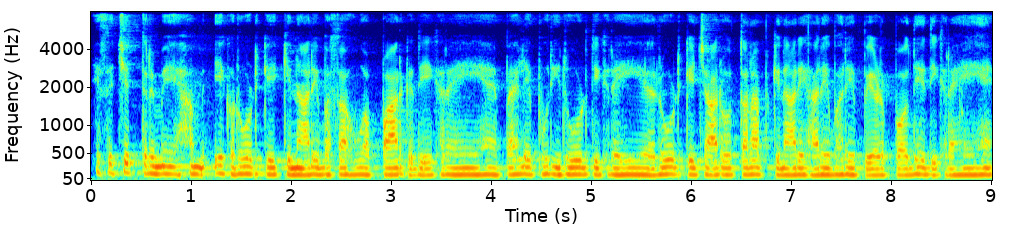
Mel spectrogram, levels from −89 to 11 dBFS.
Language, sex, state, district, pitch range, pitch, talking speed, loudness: Hindi, male, Chandigarh, Chandigarh, 115-125 Hz, 120 Hz, 205 wpm, -15 LUFS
